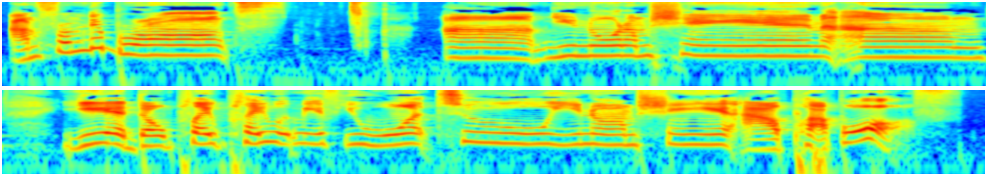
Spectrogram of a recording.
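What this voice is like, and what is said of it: Poor imitation of another person's voice. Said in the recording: “That was a terrible impression of Cardi”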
